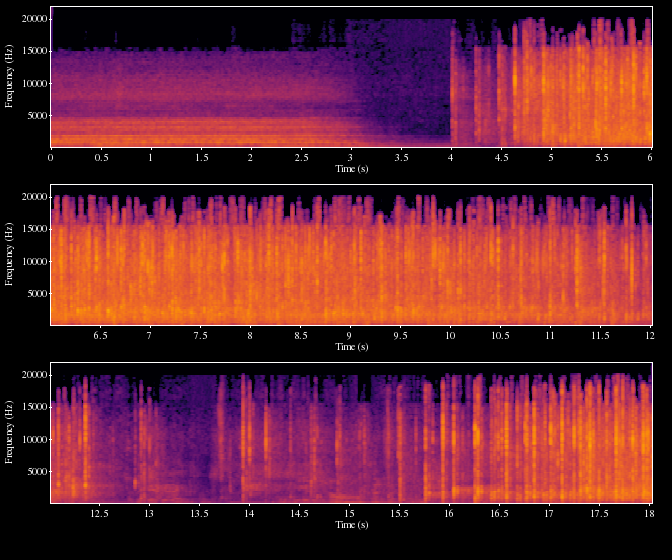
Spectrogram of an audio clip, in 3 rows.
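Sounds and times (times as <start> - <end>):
children's choir singing: 0.0 - 3.5
audience applause: 4.0 - 18.0.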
